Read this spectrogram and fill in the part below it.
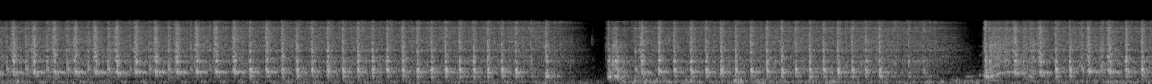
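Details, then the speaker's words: Dumped Piaggio Typhoon 125 scooter, first start attempt after only a spark plug change, took 20 minutes to start, oil found very low: cranks and fires in ragged bursts, cutting out twice; seems fuel-starved, cause unconfirmed. "it's practically practically starving come on [Music] marry tom help me took 20 minutes to start"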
